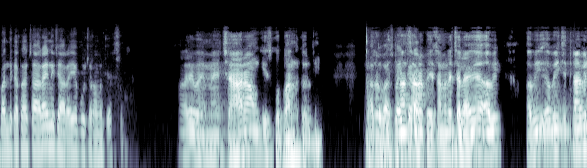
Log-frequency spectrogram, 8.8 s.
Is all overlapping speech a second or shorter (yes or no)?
no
